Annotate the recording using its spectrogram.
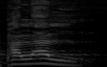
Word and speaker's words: palal: En el idioma hebreo, interceder significa, se, pronuncia palal, significa orar, interceder o mediar entre dos partes.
